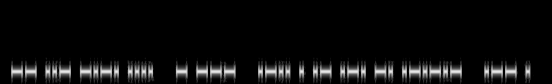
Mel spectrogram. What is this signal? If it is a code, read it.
Morse code, heard as a keyed tone, about 34 wpm, 600 Hz. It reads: MUCH TO LEARN. WE
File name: the old man and the sea 2 35wpm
